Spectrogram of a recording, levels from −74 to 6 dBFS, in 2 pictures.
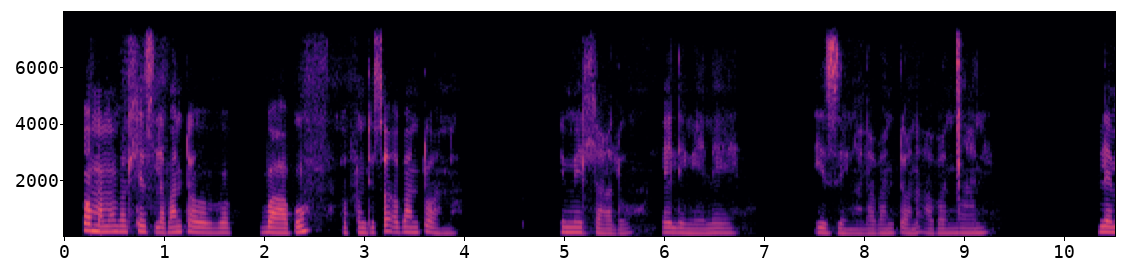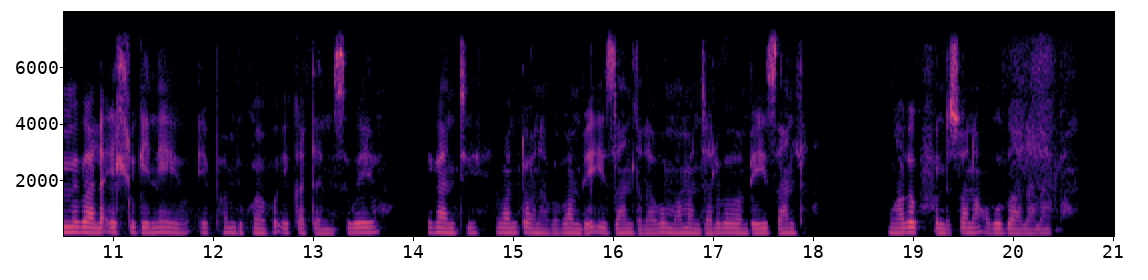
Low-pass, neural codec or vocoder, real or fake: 7.2 kHz; none; real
